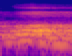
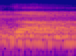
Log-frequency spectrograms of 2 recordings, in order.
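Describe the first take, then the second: First: The vowel is an 'o' sound. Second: The vowel is an open 'aa' sound. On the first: This is the Charotari dialect pronunciation. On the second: This is the standard pronunciation.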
